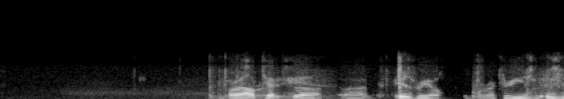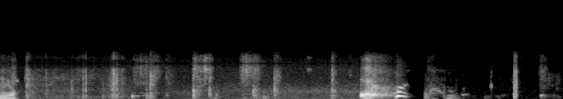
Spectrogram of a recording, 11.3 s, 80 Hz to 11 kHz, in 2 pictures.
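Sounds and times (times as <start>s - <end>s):
speech: 2.1s - 6.0s
soft rustling: 3.2s - 9.2s
person coughing: 9.2s - 10.4s.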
